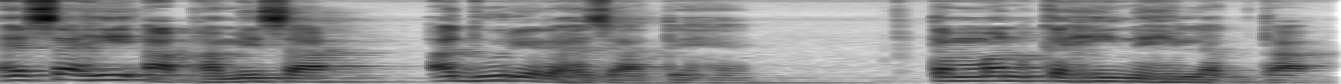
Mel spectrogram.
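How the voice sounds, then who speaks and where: A man giving a scripted motivational spiritual narration in a measured, reflective, explanatory way. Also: a little high, very animated, mellow, roomy sound. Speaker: narrator of moral story channel.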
